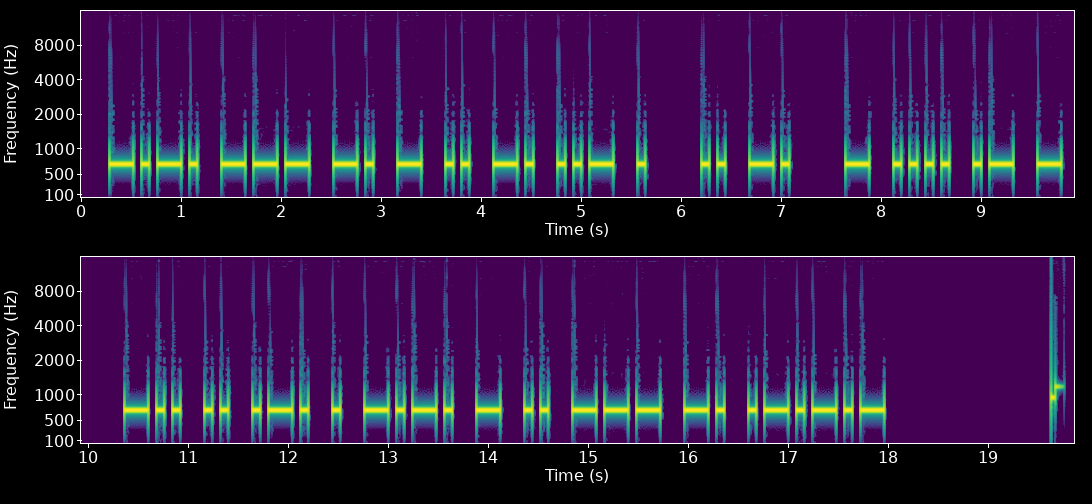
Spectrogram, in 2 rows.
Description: Morse code, heard as a keyed tone, about 15 wpm, 700 Hz. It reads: CONTINUE IN THAT DIRECTION.
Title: Sentences from Top 1000 Words - Review Part 6 - 15wpm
